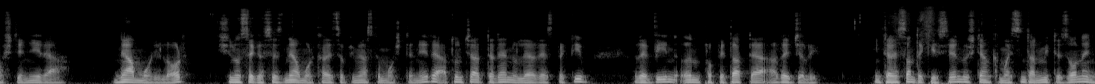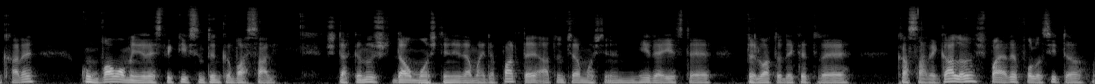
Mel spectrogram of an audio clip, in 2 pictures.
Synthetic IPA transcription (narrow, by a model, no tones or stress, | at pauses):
oʃt̪e̞niɾea | neamuɾilo̞r | ʃinuse̞ɡəse̞s̬kneamurʲkaɾe̞səpɾimeaskəmo̞ʃt̪e̞niɾe̞a̰t̪unt͡ʃat̪e̞ɾe̞nule̞ɾe̞spe̞k̚t̪iv | re̞vinɨ̰npɾo̞pɾije̞t̪at̪ea̰ɾe̞d͡ʒe̞luj | int̪e̞ɾe̞sant̪əkʲe̞st̪ijenuʃt̪iamkəmajsunt̪anumit̪e̞zo̞ne̞ɨŋkʰaɾe̞ | kumvawame̞nire̞spe̞k̚t̪ivʲsunt̪ɨŋkəvasalʲʃid̪akənuʃʲd̪awmo̞ʃt̪e̞niɾeamajd̪e̞part̪e̞a̰t̪unt͡ʃamo̞ʃt̪eniɾeaje̞st̪e̞ | pɾe̞luat̪əd̪e̞kət̪ɾe̞ | kasaɾe̞ɡaləʃi̥paeɾefo̞lo̞sit̪ə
